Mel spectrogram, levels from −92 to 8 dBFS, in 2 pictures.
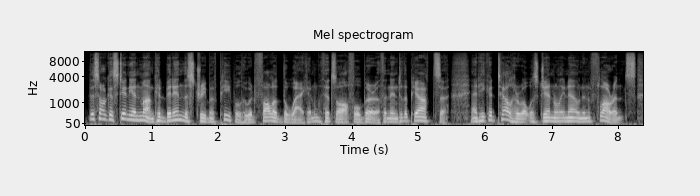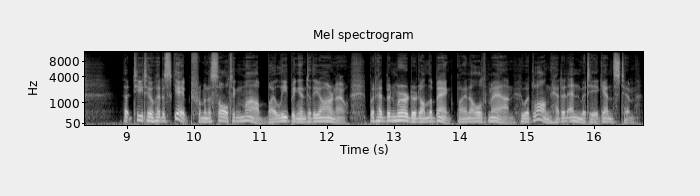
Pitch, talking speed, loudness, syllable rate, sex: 115 Hz, 230 wpm, -18 LUFS, 6.3 syllables/s, male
